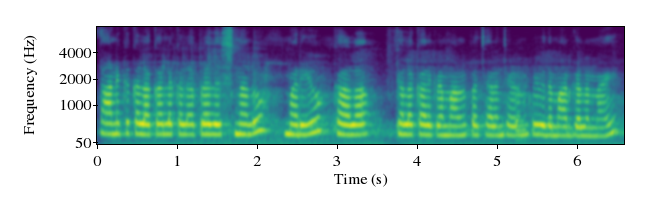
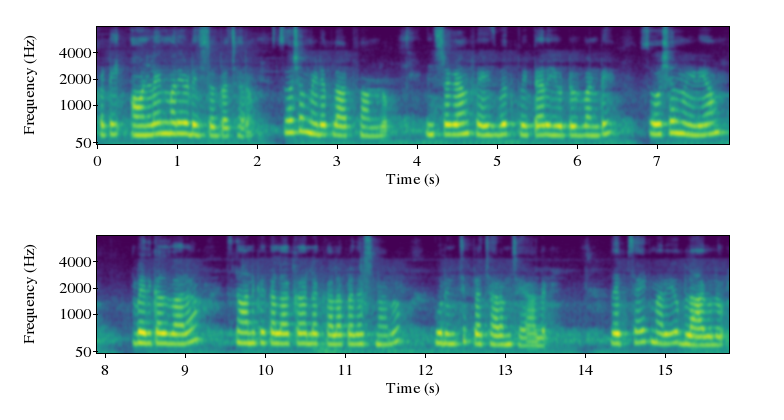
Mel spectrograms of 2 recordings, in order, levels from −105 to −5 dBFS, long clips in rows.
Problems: none marked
